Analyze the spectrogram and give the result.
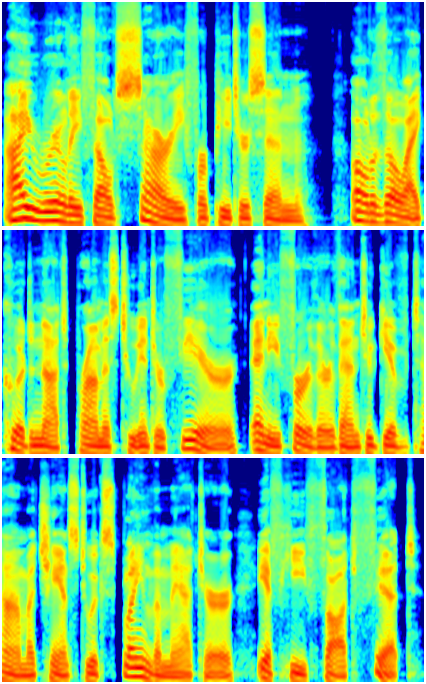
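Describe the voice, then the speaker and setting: A man reading a classic novel aloud as an audiobook narrator, in a measured, unhurried storytelling manner. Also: fairly low pitch, expressive, a little mellow, no echo, clean studio sound.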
